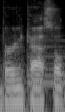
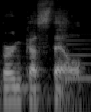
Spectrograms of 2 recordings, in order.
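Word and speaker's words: Bernkastel: it's supposed to be Bern Castell. That's the way I've always been pronouncing it. Burkenstelle because it's E L, not L E.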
